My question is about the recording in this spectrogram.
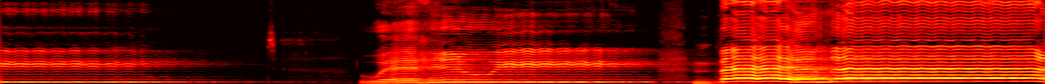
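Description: Slow background music of long held notes with vibrato. It fades out to silence about three seconds in, starts again soon after, and swells louder on higher notes about seven seconds in.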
